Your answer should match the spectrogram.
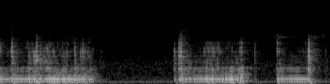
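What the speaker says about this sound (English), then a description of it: "Great distortion sound effect for guitar." Three bursts of harsh, buzzing distorted electric guitar, each chord ringing loud for about a second with brief gaps between.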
